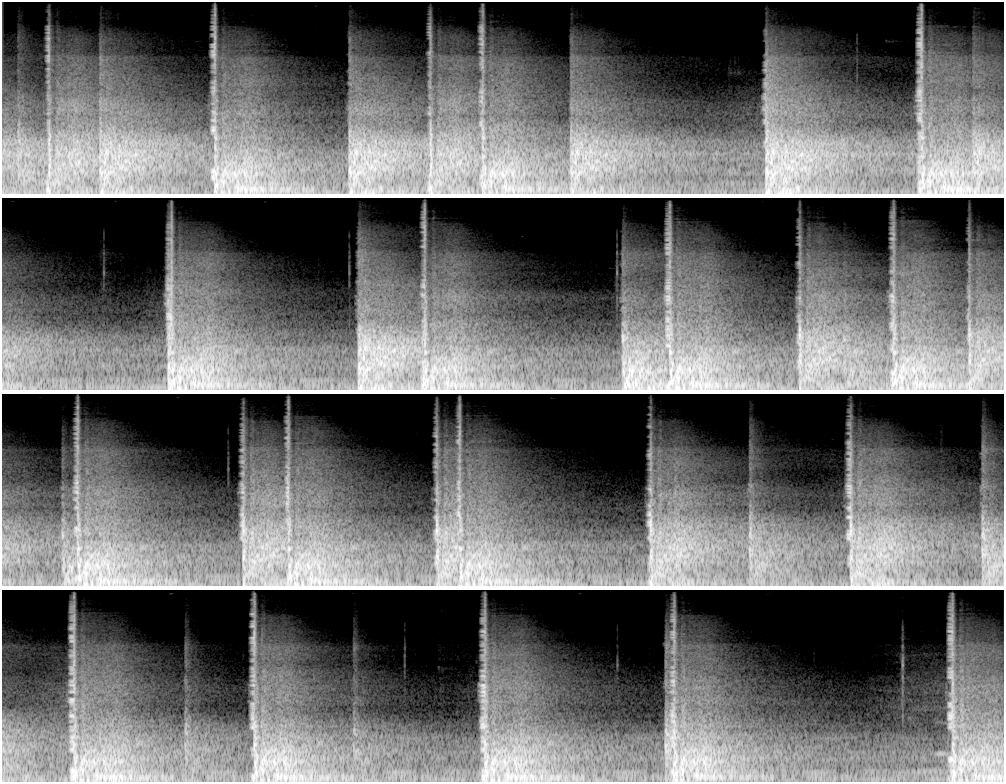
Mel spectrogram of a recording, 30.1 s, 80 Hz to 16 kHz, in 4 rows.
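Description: A 7.5-inch short-barrelled rifle fitted with a muzzle brake fires about three dozen single shots at an uneven pace of one to two a second, each sharp crack echoing off the walls of an indoor range.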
